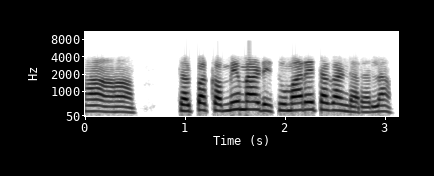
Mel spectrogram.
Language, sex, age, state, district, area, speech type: Kannada, female, 18-30, Karnataka, Uttara Kannada, rural, conversation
